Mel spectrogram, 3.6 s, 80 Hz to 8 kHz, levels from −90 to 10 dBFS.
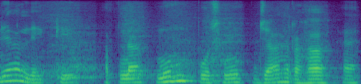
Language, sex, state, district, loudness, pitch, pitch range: Hindi, male, Chhattisgarh, Raipur, -20 LUFS, 135 Hz, 125-145 Hz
